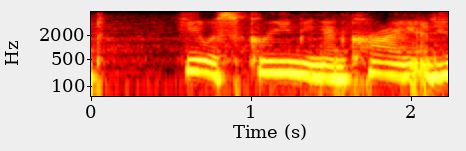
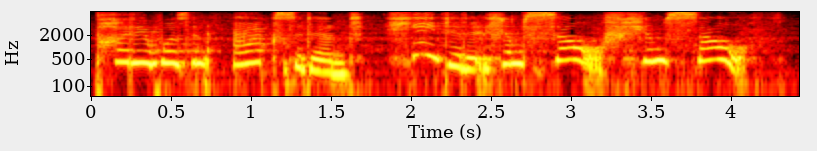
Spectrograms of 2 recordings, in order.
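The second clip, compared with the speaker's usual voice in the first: crying; 14 semitones higher than usual. A narrator's reading. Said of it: "Sheila cried louder".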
